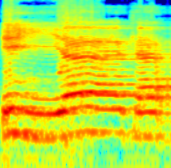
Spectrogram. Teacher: یا کے اوپر تشدید ہے، حمزہ کو یا کے ساتھ ملائیں گے اور سختی کے ساتھ یا کو پڑھیں گے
